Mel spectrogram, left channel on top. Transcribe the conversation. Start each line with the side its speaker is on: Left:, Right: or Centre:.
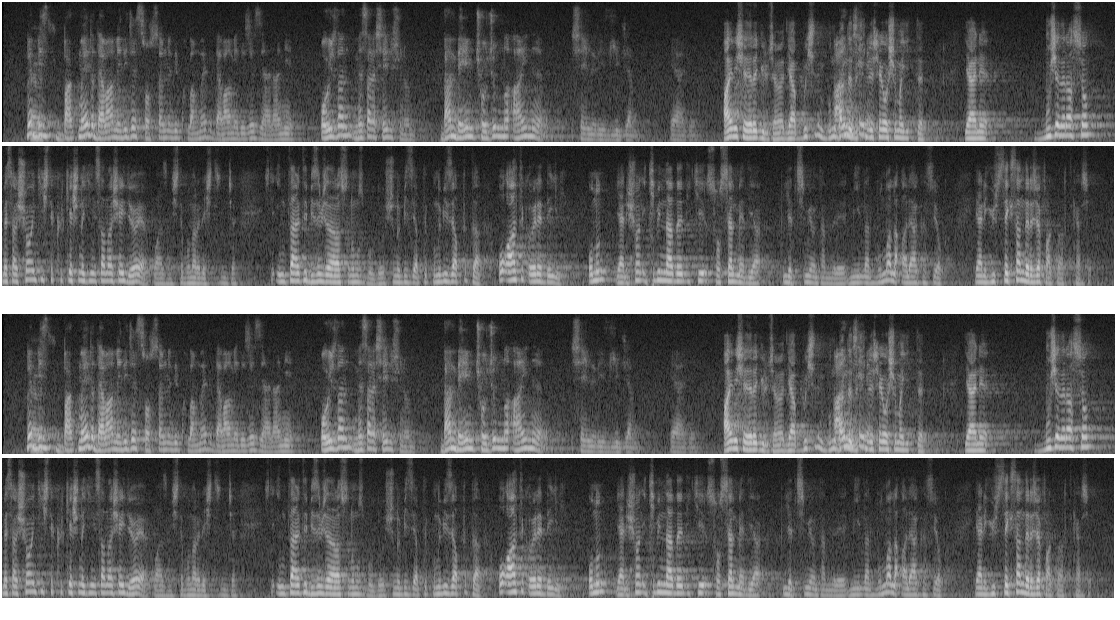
Right: Ve
Left: evet.
Right: biz bakmaya da devam edeceğiz. Sosyal medyayı kullanmaya da devam edeceğiz yani. Hani o yüzden mesela şey düşünüyorum. Ben benim çocuğumla aynı şeyleri izleyeceğim. Yani
Left: Aynı şeylere güleceğim. Evet. Ya, bu şimdi bunu
Right: aynı
Left: ben de
Right: şeyle.
Left: düşününce şey hoşuma gitti. Yani bu jenerasyon mesela şu anki işte 40 yaşındaki insanlar şey diyor ya bazen işte bunlar eleştirince. İşte interneti bizim jenerasyonumuz buldu. Şunu biz yaptık, bunu biz yaptık da o artık öyle değil. Onun yani şu an 2000'lerdeki sosyal medya iletişim yöntemleri, mimler bunlarla alakası yok. Yani 180 derece farklı artık her şey.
